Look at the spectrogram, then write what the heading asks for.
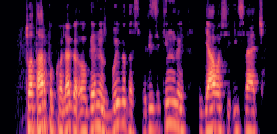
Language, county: Lithuanian, Vilnius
